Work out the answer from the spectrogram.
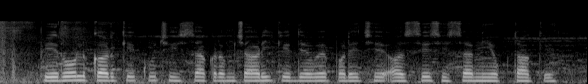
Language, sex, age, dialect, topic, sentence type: Maithili, male, 36-40, Eastern / Thethi, banking, statement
